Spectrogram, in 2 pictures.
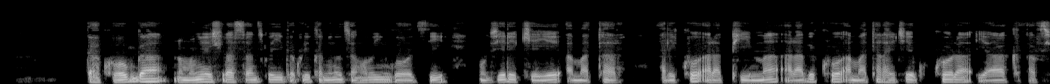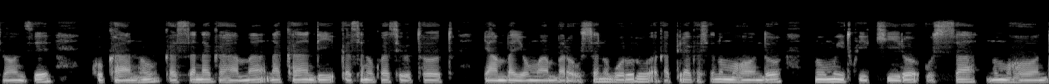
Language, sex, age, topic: Rundi, male, 25-35, education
